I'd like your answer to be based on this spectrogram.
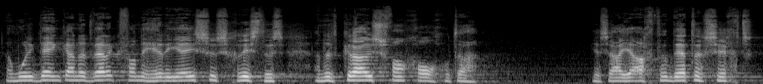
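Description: A man's voice: sits high, steady tone, normal speed. A man preaching a sermon with emphasis, repeating short phrases as he builds up, speaking directly to his listeners. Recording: long hall reverb.

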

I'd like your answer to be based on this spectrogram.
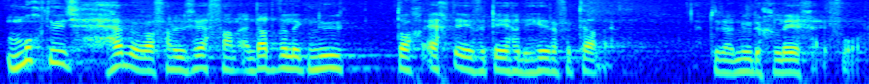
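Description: A man preaching a sermon with personal testimony, earnest, with pauses and soft emphasis. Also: a little high. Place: church hall. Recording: long hall reverb.

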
